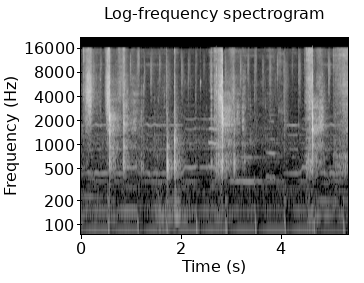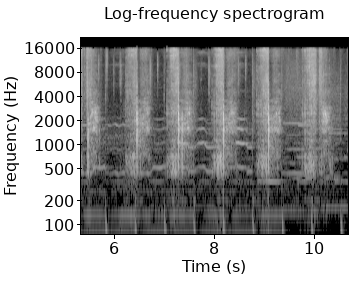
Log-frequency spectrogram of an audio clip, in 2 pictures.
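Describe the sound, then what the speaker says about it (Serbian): A knife chops a red onion on a board in quick, regular strokes, close and clear, with a cat meowing intermittently in the background. "sada ću iseckati 1 crveni luk"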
